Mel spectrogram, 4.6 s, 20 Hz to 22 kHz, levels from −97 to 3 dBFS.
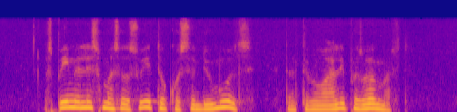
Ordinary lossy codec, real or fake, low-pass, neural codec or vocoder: none; fake; 10.8 kHz; codec, 24 kHz, 0.9 kbps, WavTokenizer, medium speech release version 2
